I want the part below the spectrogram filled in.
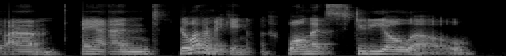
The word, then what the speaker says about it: Studiolo: Did I say that wrong? – No, you didn't, but it's okay. Studiolo is an Italian architecture term for a little studio.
